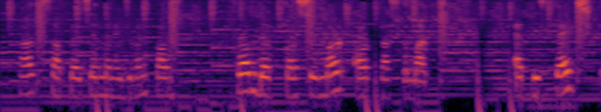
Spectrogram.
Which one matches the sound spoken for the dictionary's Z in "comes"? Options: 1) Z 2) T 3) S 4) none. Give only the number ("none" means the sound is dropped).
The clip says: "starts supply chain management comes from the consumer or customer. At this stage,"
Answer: 4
